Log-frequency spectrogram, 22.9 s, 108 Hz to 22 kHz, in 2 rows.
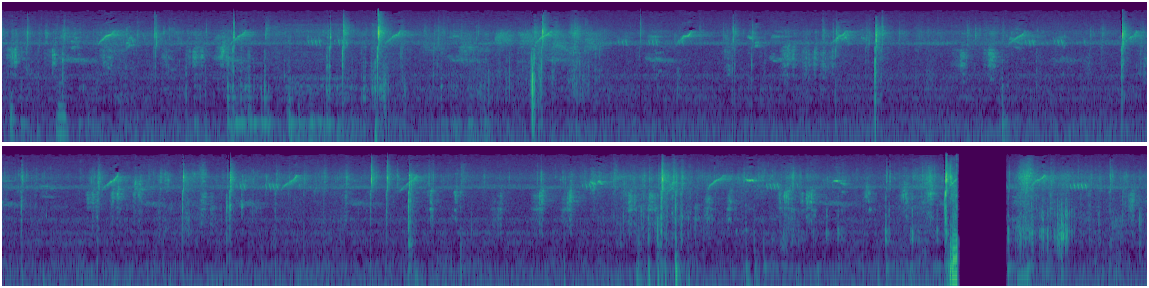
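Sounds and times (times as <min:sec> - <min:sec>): birds chirping: 0:00.0 - 0:08.7.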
